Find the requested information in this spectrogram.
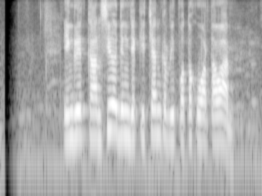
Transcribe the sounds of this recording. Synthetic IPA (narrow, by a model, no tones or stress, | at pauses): ʔiŋɡɾit̪̚kansild͡ʒɨŋd͡ʒɛkit͡ʃɛnkərdipɔt̪ɔkuwart̪awan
